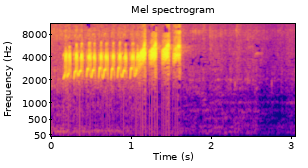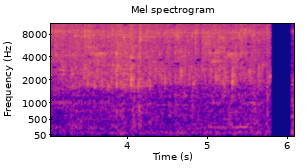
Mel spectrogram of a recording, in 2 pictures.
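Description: Flamboyan songbird giving a loud, rapid trill of about fifteen sharp notes, roughly ten a second, lasting about a second and a half and stopping abruptly.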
